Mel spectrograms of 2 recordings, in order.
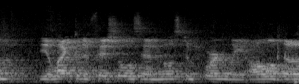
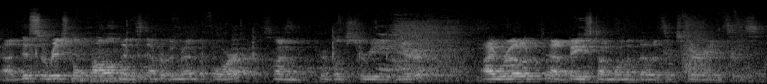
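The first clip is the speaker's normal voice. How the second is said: ordinary talk, nothing marked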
